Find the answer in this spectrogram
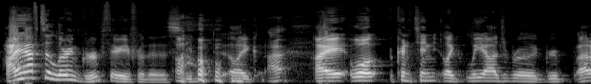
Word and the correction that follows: Lie: It's pronounced Lee. See, that's how disconnected I am from Matt these days. I didn't even know it was pronounced Lee. I thought it was pronounced Lie.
